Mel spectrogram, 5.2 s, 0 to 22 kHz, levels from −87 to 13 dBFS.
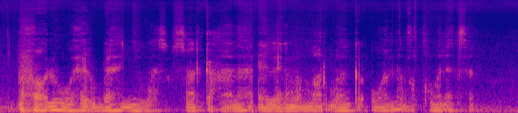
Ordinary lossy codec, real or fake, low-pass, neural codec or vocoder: none; fake; none; codec, 44.1 kHz, 3.4 kbps, Pupu-Codec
